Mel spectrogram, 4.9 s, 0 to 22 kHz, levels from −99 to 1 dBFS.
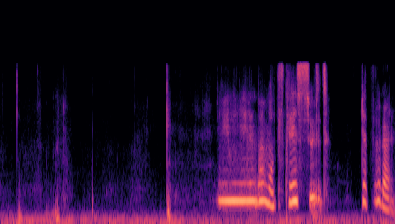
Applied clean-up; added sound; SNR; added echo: neural diffusion model UNIVERSE++.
